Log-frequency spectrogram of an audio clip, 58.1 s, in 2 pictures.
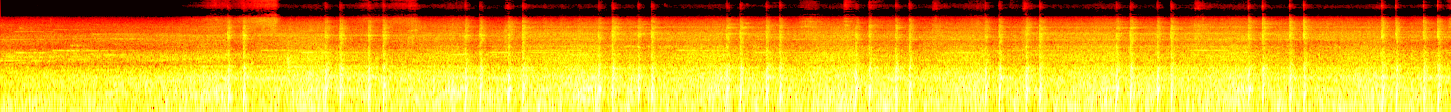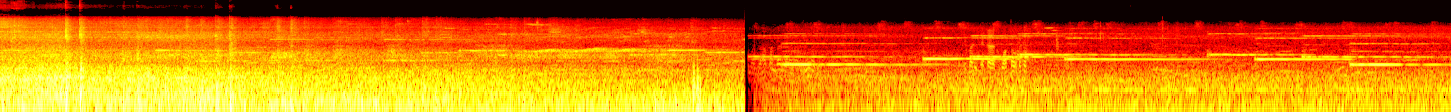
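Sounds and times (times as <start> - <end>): train wheels rumbling on rail: 0.9 - 43.9.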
